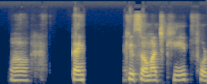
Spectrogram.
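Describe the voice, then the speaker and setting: A woman with an Indian accent is heard in a very clean recording with a silent background. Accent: Indian pronunciation. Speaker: podcast host. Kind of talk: casual interview chat. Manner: hesitant, many fillers.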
